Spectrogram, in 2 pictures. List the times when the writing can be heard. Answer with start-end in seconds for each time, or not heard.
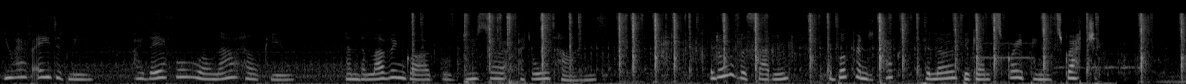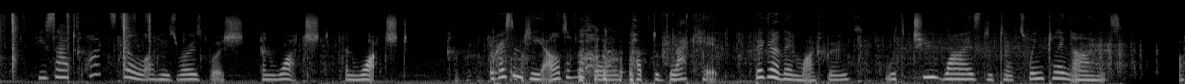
not heard.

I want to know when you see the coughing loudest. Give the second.
18 s.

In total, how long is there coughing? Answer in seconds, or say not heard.
2 s.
